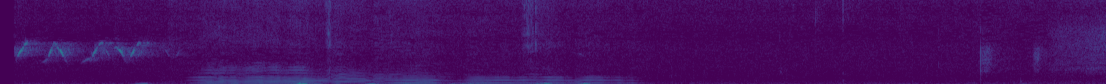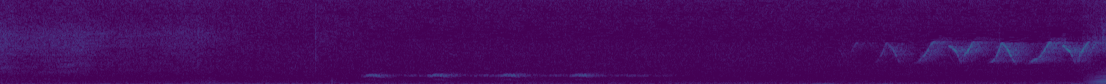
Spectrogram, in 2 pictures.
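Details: A female bumble bee pollinating purple flowers gives a low, droning buzz that swells for about two seconds, then fades into quiet background.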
